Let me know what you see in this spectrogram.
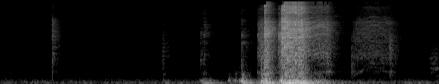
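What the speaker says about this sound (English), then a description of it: "I gotta take that screw out that I put in there temporarily." A temporary screw being backed out with a drill during a trolley hoist build, heard as a few faint clicks followed by a short loud whirring burst of the drill, close by and with no voices.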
